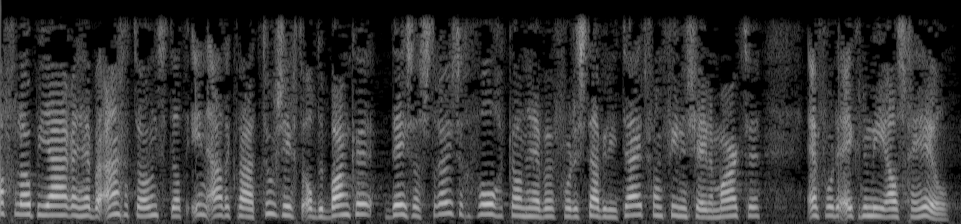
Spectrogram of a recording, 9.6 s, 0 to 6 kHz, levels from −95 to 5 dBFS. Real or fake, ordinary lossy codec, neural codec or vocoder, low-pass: real; none; none; 5.4 kHz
